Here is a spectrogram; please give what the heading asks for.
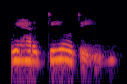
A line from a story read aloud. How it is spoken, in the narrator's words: she said softly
